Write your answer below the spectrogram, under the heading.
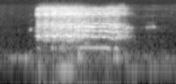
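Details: On a chilly day at a farm barn, a female goat in heat gives one loud, harsh, drawn-out bleat lasting about a second; it was first mistaken for distress.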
